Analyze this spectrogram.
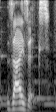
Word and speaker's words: Zzyzx: zzyzx a real place it has a real pronunciation xyzax the word was coined by curtis springer he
